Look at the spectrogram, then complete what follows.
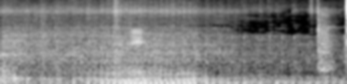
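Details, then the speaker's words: Suzuki Shogun Kebo motorcycle, starter motor keeps spinning with the button not pressed and key off after the battery is connected; starter gets hot: steady low whir. "Meskipun saya tidak menekan tombol starter, mesinnya terus berbunyi seperti itu, teman-teman."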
